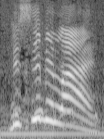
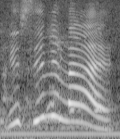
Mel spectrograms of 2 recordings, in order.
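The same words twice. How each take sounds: The two takes are said the same way.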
